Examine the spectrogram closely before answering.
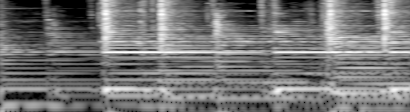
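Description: Background music: acoustic guitar strumming over a steady beat.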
